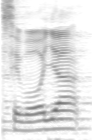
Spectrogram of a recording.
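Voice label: "Cebolla", Spanish, male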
